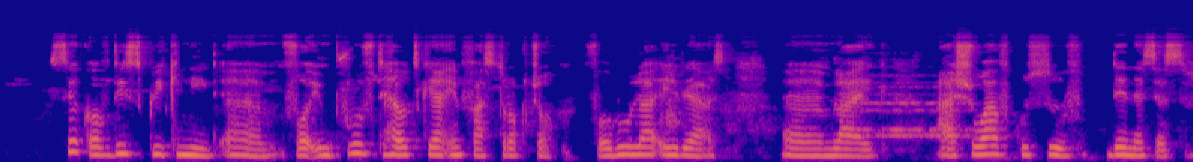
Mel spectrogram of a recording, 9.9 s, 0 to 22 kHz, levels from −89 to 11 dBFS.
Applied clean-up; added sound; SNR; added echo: none; none; none; none.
